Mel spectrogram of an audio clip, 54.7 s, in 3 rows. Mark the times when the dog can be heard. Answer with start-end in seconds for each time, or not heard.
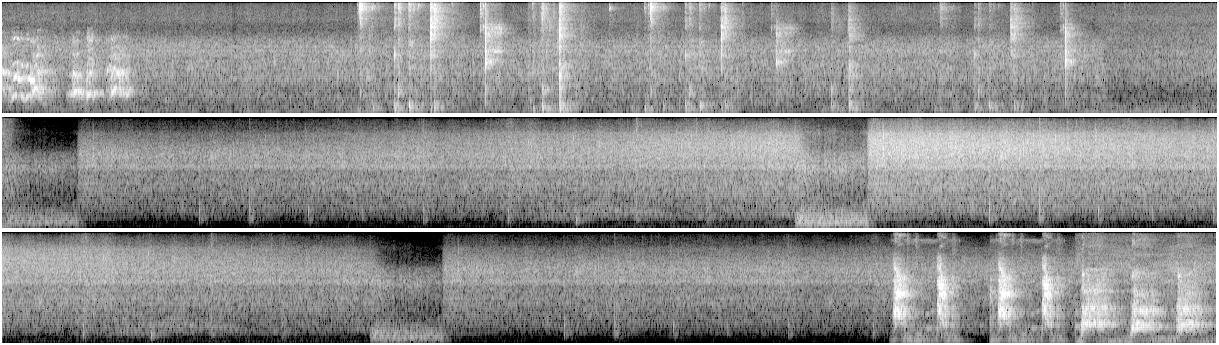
0.0-1.9, 49.8-54.6.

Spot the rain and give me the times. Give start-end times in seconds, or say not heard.
0.0-54.6.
